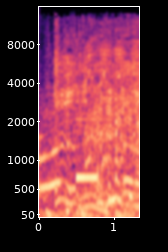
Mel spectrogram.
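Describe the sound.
A woman's voice imitates a cat purring in a voicemail message, a continuous rolling vocal rumble with a wavering pitch and a brief sustained tone partway through, heard on its own.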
